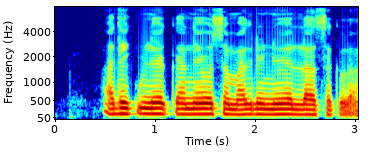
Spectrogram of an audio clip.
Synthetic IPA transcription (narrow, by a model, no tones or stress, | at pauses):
əd̪ʱɪkmʊljəkaneosamaːɡɾinuelasəkla̰ː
